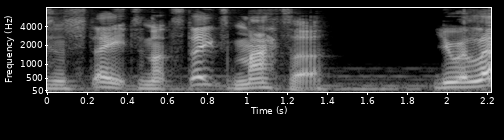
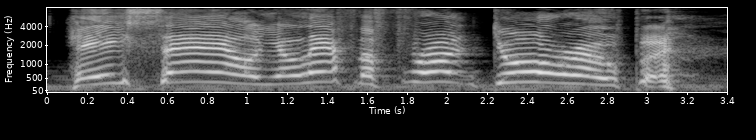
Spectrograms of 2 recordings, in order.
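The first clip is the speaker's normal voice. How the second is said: over-the-top rural Southern drawl, loud, high, shrill, slow; 13 semitones higher, 10 dB louder than usual. Mocking the one American accent, in an exaggerated Southern American accent. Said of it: "there's only one American accent. It's fucking just aggressively southern and hillbilly".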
